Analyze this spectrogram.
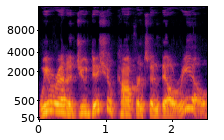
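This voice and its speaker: A man with an American accent talks at a fairly high pitch, somewhat breathy, with lively intonation. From Texas (Mesquite). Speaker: retired federal agent. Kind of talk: storytelling interview. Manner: animated, with many fillers and repetitions.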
